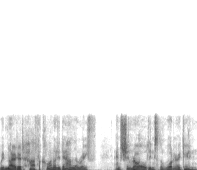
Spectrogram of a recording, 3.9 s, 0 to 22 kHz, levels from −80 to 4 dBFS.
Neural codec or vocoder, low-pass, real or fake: codec, 24 kHz, 1.5 kbps, HILCodec; 7.2 kHz; fake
